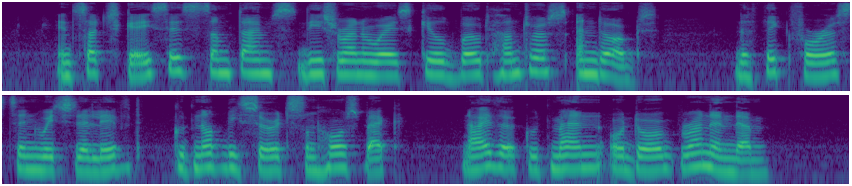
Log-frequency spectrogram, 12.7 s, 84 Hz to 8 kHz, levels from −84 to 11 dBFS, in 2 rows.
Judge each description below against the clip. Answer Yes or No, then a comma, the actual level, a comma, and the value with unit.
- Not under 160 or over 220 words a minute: No, average, 150 wpm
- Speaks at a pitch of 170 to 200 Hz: Yes, high, 190 Hz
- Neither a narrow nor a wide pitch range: No, narrow, 2.2 semitones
